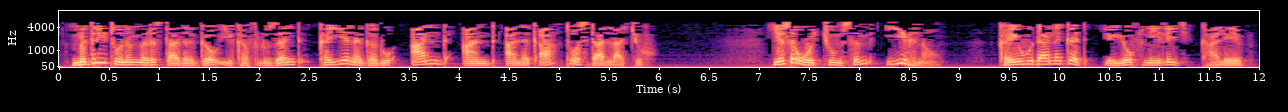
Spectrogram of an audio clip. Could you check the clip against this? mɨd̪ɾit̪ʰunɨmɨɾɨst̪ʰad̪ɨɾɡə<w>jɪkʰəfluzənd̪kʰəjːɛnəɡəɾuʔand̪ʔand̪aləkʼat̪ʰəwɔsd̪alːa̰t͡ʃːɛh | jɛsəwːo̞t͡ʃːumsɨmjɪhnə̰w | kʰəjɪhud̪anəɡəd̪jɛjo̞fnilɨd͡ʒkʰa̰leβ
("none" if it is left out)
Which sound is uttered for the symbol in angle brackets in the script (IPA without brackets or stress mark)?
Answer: w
